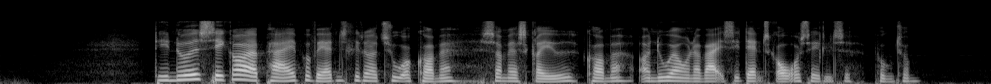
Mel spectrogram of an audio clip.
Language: Danish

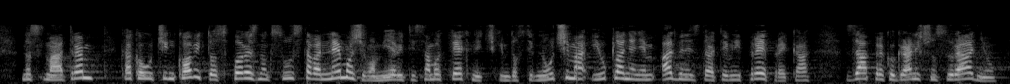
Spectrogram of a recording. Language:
Croatian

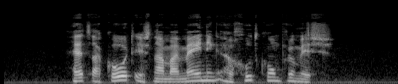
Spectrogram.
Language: Dutch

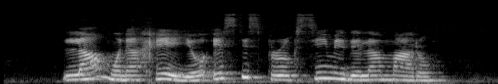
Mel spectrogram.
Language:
Esperanto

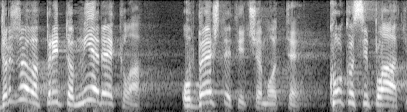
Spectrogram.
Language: Croatian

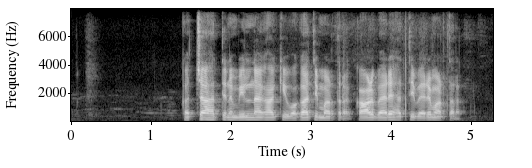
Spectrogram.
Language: Kannada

